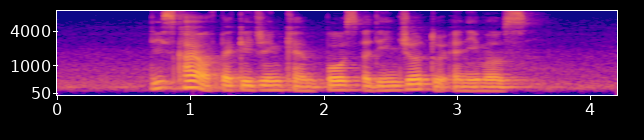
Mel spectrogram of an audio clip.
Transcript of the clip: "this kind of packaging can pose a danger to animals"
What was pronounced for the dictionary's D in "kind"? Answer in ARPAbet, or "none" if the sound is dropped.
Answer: none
